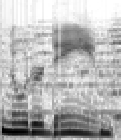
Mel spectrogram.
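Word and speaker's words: Notre-Dame: It's pronounced Notre Dame.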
